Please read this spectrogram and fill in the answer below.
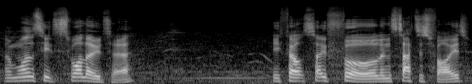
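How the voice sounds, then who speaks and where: A man narrating a fairytale live to children, theatrical and deliberate, with dramatic pauses. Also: a little high, a bit bright, faint music behind. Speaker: storyteller narrator. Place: outdoor public event.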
